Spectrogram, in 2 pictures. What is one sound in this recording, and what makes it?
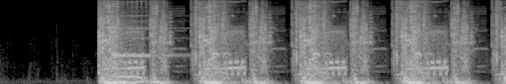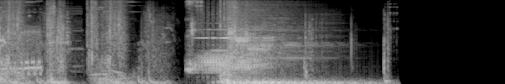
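Short electronic chimes ring out in quick succession as a game tallies up points.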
